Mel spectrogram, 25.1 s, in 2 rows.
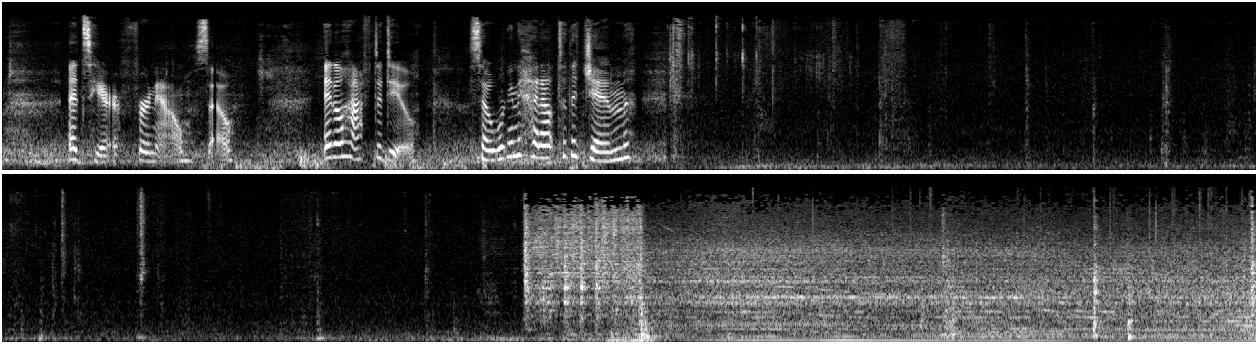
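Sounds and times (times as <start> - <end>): car engine running: 18.5 - 25.0.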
